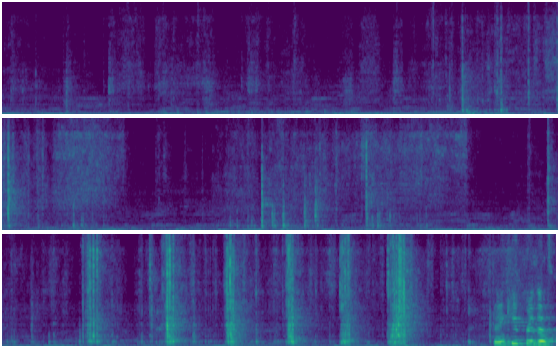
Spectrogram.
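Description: Paper raffle tickets being folded and crumpled by hand, ending in a quick run of about eight sharp paper crackles in the last four seconds. Quiet background music with a low bass line plays throughout.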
